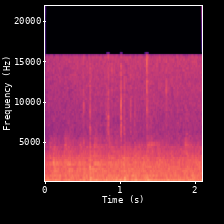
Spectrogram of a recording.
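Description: A steady low rumble of background noise, with a few faint clicks from computer keyboard keys as text is deleted in the code editor.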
